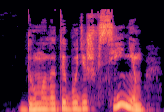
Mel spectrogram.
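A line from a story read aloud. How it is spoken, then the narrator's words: Exclamation. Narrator (Russian): воскликнула девушка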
